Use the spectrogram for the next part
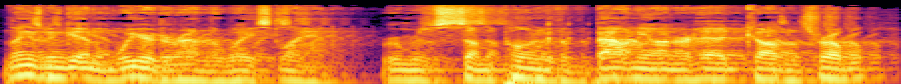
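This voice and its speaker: Man playing a low, world-weary wasteland trader in echo. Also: fairly even intonation, fast talker, a bit bright. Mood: weary, grumbling. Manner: folksy, drawling, jaded. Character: world-weary male pony trader wandering a wasteland, gruff narrator. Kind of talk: scripted first-person narration and audio drama. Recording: roomy, echoing, distant mic.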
